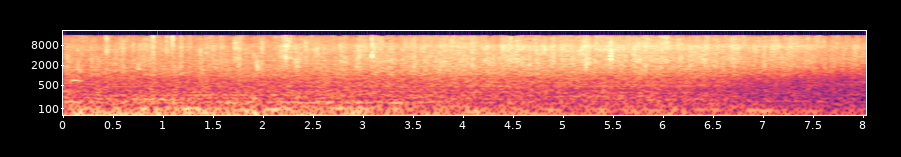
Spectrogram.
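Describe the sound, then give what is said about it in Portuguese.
Steady rain falling, a dense even hiss with scattered pattering drops on a surface, fairly loud throughout with no voices. “É, o som da maré, a chuva, cachorro latindo, pode ser.”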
